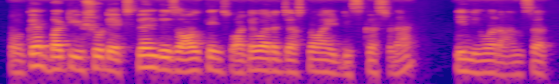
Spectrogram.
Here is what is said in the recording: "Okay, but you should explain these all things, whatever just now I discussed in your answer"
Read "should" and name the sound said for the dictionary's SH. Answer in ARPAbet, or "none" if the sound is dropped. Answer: SH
